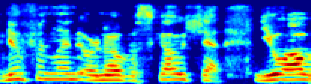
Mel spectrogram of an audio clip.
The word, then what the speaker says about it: Newfoundland: It's New Foundland. Ah, it is. It's New Finland. Newland. You can pronounce it New Foundland or Newfoundland is what it is.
